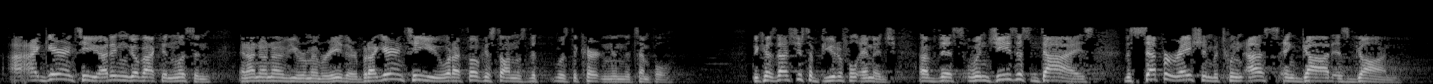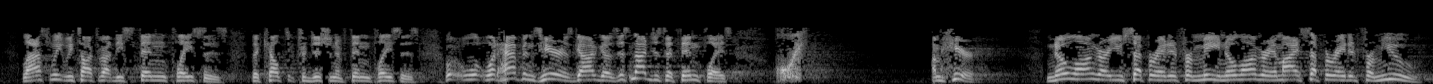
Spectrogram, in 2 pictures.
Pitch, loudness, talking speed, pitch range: 180 Hz, -23 LUFS, 195 wpm, 155-210 Hz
